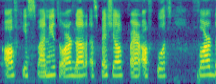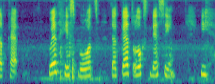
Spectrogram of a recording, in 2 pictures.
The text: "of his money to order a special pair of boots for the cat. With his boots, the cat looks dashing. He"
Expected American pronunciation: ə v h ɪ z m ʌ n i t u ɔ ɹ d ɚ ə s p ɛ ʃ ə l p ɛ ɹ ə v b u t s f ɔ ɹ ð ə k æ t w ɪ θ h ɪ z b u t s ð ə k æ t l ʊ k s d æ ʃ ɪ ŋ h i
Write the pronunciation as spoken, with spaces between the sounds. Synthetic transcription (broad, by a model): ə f h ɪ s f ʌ n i t u ɔ ɹ d ɚ ə s p ɛ ʃ ə l p ɛ ɹ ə f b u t s f ɔ ɹ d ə k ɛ t w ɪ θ h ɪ s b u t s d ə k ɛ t l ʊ k s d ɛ s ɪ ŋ h i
